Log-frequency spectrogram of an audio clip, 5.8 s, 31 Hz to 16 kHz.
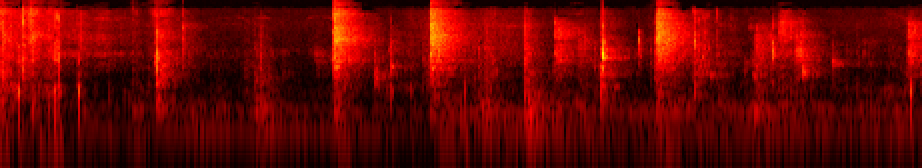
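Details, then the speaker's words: Home-built skiff propped steeply on stands, with a hole drilled into each of six below-deck sections after a livewell drain leak flooded an unsealed hatch: irregular sloshes and hollow knocks show water still trapped in a sealed compartment after 4 days of vacuuming. "I don't know if you can hear that on the camera, but there is water still somewhere back here."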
